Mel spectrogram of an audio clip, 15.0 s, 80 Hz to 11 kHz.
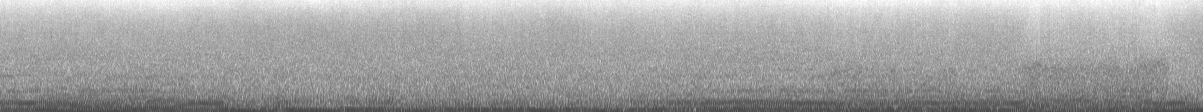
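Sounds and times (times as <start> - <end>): atv engine running: 0.0 - 15.0
wind noise: 0.0 - 15.0.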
